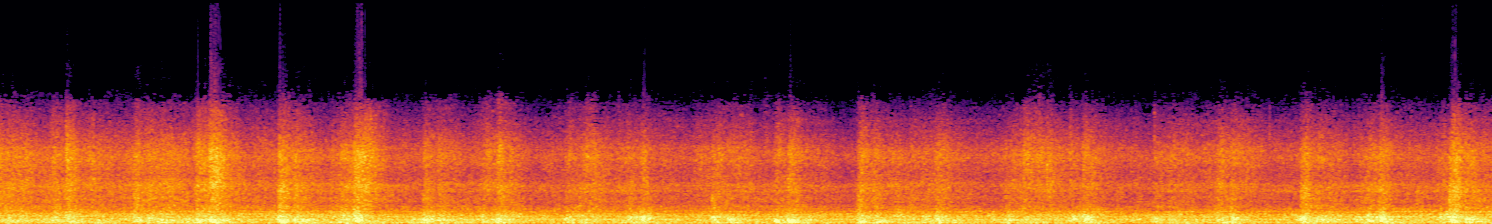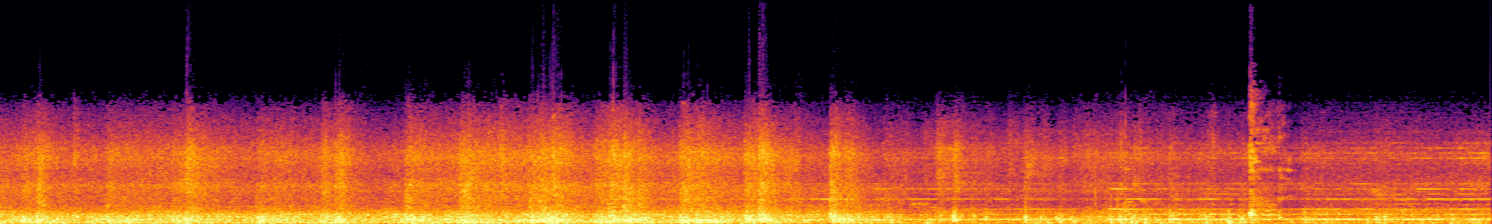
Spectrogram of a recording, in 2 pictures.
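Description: Express train running at speed over a steel truss river bridge, heard from inside the coach: a heavy rumble of wheels on the steel deck with regular clickety-clack over the rail joints. Near the end, as the train leaves the bridge, the rumble eases and a steady whine comes in under it.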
